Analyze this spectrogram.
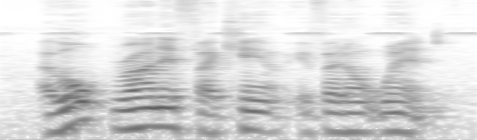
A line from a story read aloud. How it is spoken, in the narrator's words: says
